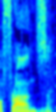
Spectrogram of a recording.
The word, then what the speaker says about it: Franz: No, F-R-A-N-Z. – Oh, Franz. – Yes, Franz. The T is silent. – The T is silent, like giant, like the D.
